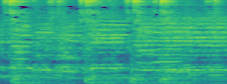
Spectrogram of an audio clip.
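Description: A man singing loudly in Minho folk style, accompanied by a Portuguese concertina (diatonic button accordion) playing sustained chords with a steady rhythmic bass.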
